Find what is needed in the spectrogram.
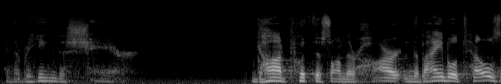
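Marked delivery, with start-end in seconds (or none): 0.1-1.2 hushed, breathless whisper. Acted. Preacher hushing the church as the disciples begin, whispered. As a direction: draw them in with a whisper. Disciples start telling the news.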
